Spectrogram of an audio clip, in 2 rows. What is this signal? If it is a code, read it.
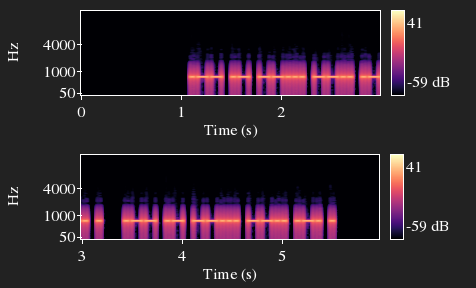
Morse code, heard as a keyed tone, about 34 wpm, 700 Hz. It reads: WA7ZRE WA7ZRE
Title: USA Call Signs Repeated 2x 35wpm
